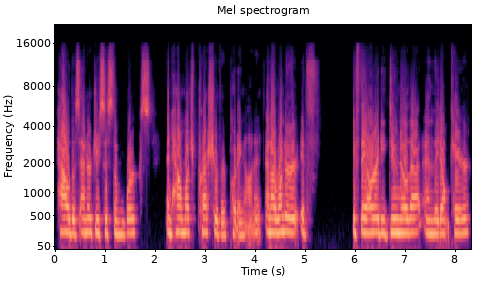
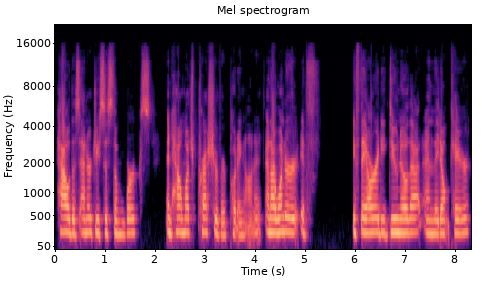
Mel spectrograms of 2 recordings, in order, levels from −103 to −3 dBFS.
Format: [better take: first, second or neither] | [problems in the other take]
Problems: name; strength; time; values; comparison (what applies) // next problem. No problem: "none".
second | distortion; slight; 10 dB below the speech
